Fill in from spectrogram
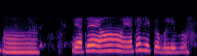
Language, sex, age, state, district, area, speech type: Assamese, female, 18-30, Assam, Sivasagar, rural, conversation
